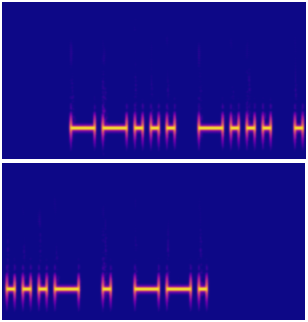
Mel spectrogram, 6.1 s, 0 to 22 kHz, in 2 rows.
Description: Morse code, heard as a keyed tone, about 15 wpm, 700 Hz. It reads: 7B4EG
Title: Code Groups - 5 Letter:Numbers - 15wpm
